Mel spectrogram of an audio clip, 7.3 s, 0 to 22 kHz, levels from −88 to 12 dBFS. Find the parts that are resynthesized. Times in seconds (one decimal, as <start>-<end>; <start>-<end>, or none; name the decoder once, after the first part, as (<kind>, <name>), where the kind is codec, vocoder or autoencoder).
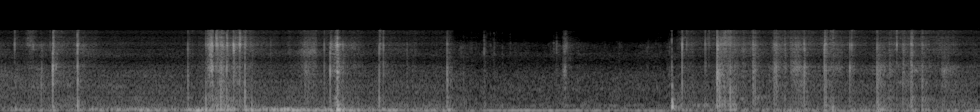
0.0-3.4 (codec, ZipCodec); 5.1-7.4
